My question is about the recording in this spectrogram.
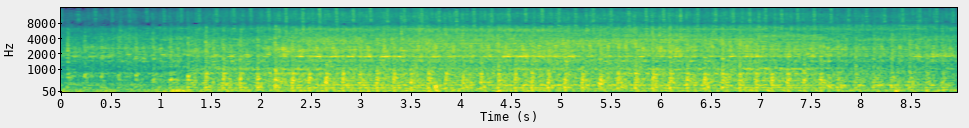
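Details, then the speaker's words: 2007 Mini One 1.4 petrol, 6-speed, at idle: uneven stumbling beat with occasional dropped pulse; misfire somewhere, cause unknown, owner suggests mixture may be running a bit rich. "Like I said, it's got a misfire somewhere. It could be an easy fix, then again it might not be, who knows."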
